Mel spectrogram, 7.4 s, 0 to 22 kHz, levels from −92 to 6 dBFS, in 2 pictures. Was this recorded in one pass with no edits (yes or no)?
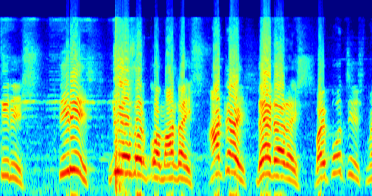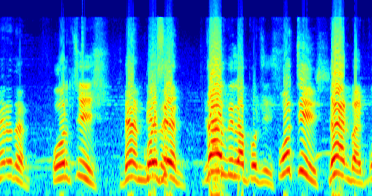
yes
